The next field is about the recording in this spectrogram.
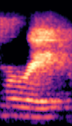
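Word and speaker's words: Mairead: My name is Marie. Marie.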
